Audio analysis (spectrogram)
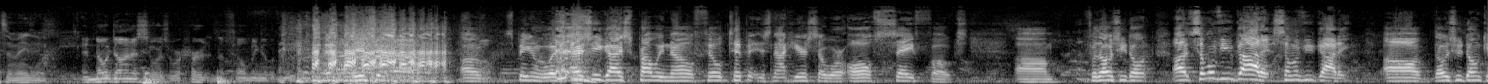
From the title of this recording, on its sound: A 2016 Power Rangers Four State Comic Con Panel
